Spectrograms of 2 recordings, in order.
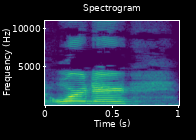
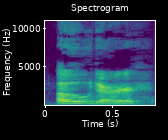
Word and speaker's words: odor: can't do that because there's gonna be an order odor i keep saying it wrong odor and we don't want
